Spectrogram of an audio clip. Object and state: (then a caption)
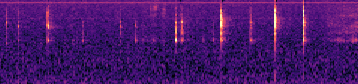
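Steel folding knife. Fingertips and nails tap and rub along the steel blade and bolster of an open pocket folding knife with a solid dark handle, held in both hands. Sharp, bright metallic clicks and ticks sound at irregular intervals, each dying away almost instantly over a quiet background hiss.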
